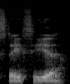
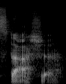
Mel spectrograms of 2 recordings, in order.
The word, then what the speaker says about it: Stacia: yeah sasha no stasia i look at it and pronounce this stacia but it's sasha okay i think sasha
